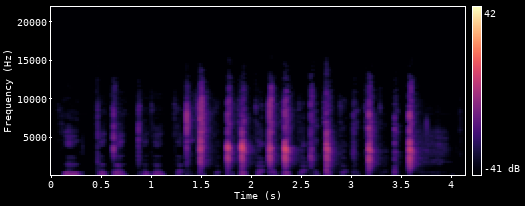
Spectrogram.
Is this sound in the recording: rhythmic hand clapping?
yes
